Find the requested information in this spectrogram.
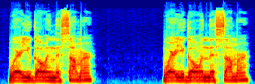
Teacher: Where ya, which is you, going, dropping the G.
